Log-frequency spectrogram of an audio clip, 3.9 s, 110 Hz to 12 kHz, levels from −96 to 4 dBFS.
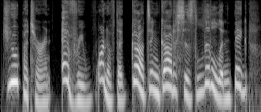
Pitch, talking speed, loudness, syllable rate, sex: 255 Hz, 185 wpm, -19 LUFS, 5.9 syllables/s, female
